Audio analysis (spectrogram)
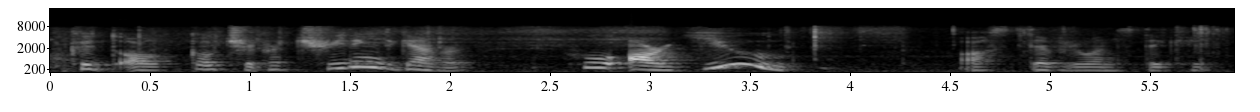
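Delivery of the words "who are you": higher, louder, slow question; curious. A narrator's reading. Kids asking each costumed friend who they are, high and slow. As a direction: ask playfully.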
